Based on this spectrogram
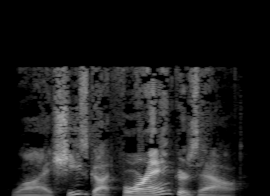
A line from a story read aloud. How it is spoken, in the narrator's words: Joe exclaimed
